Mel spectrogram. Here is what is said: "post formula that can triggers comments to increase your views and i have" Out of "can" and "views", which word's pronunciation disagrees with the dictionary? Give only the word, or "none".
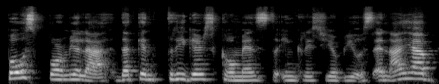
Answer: views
